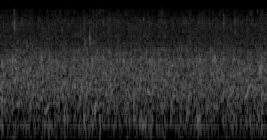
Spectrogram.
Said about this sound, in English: The only sounds Fenris could hear were the gushing of the waterfall and the fluttering of wings and chirping of birds outside of the cave.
